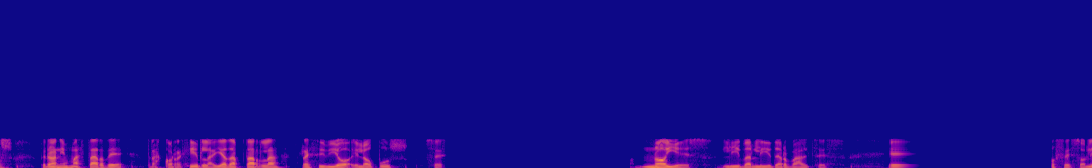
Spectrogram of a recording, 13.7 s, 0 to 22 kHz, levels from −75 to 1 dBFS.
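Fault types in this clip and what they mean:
Short concealed packet loss: at 5.28, 5.40 and 5.49 s, gaps of 20 to 40 ms were filled by continuing the preceding sound, giving brief smears or wobbles.
Long network dropout: 5.55 to 7.89 s and 11.17 to 13.16 s fade to silence, likely because packets stopped arriving; the audio resumes with those stretches missing.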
